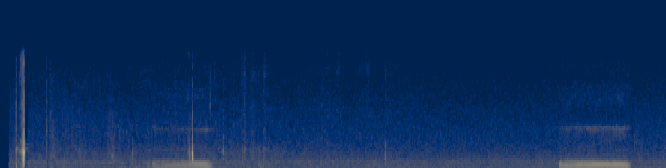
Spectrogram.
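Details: Dog snoring loudly indoors: two drawn-out, buzzy, droning snores, each under a second long and about five seconds apart, with quiet room tone and faint clicks between them.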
